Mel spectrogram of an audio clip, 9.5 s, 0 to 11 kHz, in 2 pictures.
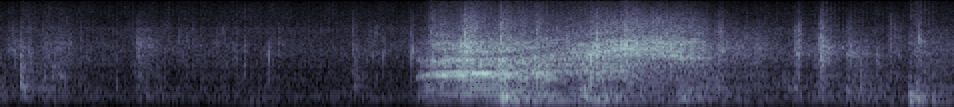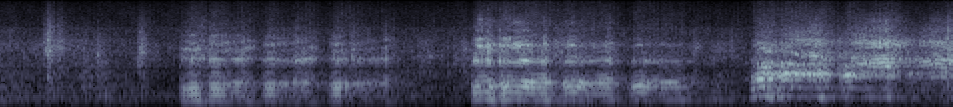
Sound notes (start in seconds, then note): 3.4 growls; 7.2 laughs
